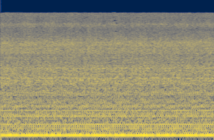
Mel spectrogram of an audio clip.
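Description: Air conditioner running noisily: a steady low hum with a few fainter steady tones above it, unchanging throughout. It runs loud like this when the room is off its set temperature.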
